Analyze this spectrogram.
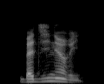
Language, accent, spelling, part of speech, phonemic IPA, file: French, France, badinerie, noun, /ba.din.ʁi/, LL-Q150 (fra)-badinerie.wav
- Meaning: badinage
